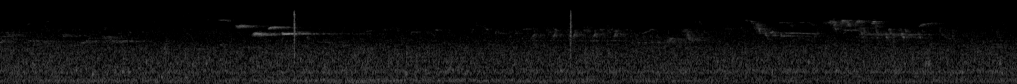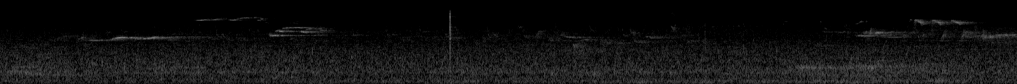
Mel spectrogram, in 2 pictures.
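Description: Quiet outdoor ambience: a steady soft hiss with wild birds giving short, scattered high chirps and calls every few seconds, and a few faint sharp ticks.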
